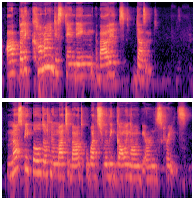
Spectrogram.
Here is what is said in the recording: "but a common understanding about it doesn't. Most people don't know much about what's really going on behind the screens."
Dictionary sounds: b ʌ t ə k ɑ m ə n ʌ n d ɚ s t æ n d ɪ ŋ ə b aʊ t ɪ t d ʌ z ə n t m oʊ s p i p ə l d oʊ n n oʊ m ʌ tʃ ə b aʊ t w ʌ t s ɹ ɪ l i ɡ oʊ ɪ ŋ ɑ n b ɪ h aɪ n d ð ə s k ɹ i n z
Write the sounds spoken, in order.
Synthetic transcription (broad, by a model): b ʌ t ə k ɑ m ə n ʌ n d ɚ s t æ n d ɪ ŋ ə b aʊ t ɪ t d ʌ z ə n t m oʊ s p i p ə l d oʊ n n oʊ m ʌ tʃ ə b aʊ t w ʌ t s ɹ ɪ l i ɡ oʊ ɪ ŋ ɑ n b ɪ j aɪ n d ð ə s k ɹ i n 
